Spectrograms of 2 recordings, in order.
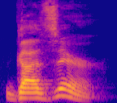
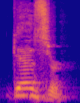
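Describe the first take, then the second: First: The first vowel sounds like 'a'. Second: The first vowel sounds like 'e'. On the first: This is the form used in this passage. "but here it's Gazer" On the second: This is the usual form of the name. "many times it's called Gezer"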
